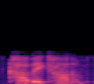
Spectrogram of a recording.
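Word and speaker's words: Cave Canem: Kaveh Kanem. It's spelled C-A-V-E, like cave, okay? Kanem, C-A-N-E-M.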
